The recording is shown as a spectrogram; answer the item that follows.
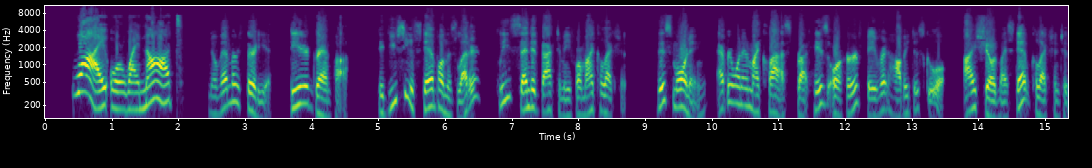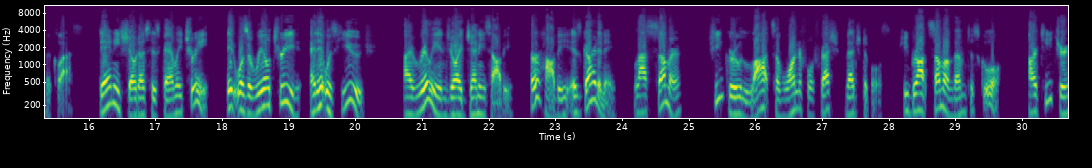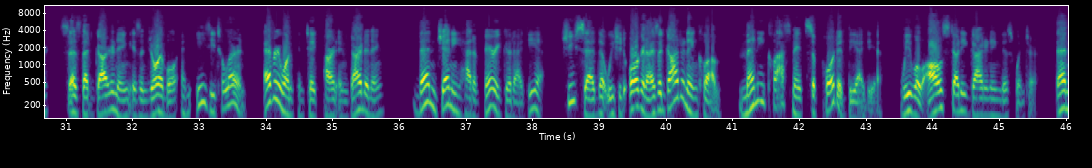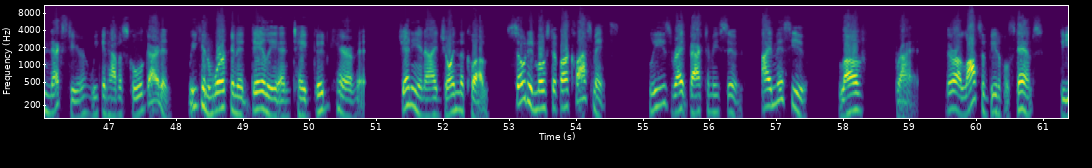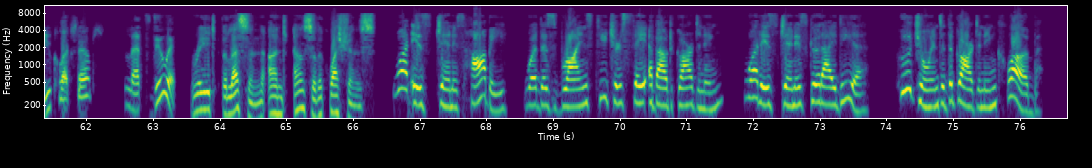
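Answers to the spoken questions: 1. Gardening
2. It is enjoyable and easy to learn, and everyone can take part.
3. To organize a gardening club
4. Jenny, Brian and most of their classmates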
